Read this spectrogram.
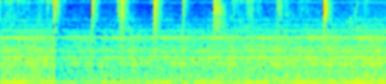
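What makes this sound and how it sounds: A pair of thrifted napkin rings, heavier than acrylic, are tapped to tell whether they are glass or acrylic. A series of short, bright, high-pitched clinks die away almost at once over a faint steady hum. The sound shows the napkin rings are glass, not acrylic.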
